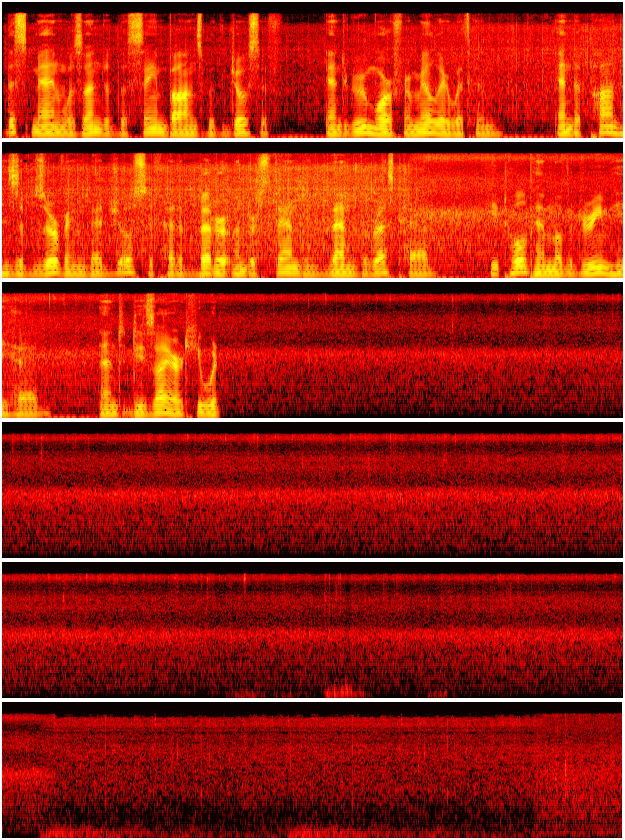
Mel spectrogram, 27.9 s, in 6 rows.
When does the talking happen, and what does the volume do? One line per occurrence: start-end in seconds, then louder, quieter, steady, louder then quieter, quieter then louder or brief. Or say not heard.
0.0-10.9 steady.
